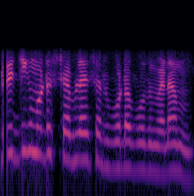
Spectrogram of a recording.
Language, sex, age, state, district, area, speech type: Tamil, male, 30-45, Tamil Nadu, Viluppuram, rural, conversation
